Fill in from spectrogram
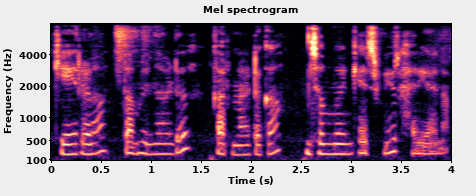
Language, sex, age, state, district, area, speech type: Malayalam, female, 18-30, Kerala, Palakkad, rural, spontaneous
